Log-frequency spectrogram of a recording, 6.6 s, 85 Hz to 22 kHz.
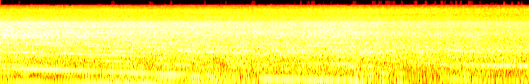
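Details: Stock 2015 Ram 1500 5.7L Hemi V8, engine warm, no Hemi tick or lifter failure: even idle with a light, fast injector tick and steady hiss; injector ticking is a normal sound of operation, engine healthy.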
